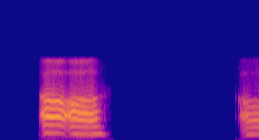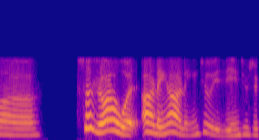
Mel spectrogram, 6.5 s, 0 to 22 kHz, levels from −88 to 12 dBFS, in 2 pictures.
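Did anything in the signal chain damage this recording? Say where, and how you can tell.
No, nothing in the chain damaged this speech; the 32 kbit/s G.726 telephone path just caps the top end at about 3.8 kHz, leaving the narrow, phone-like sound you'd expect.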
